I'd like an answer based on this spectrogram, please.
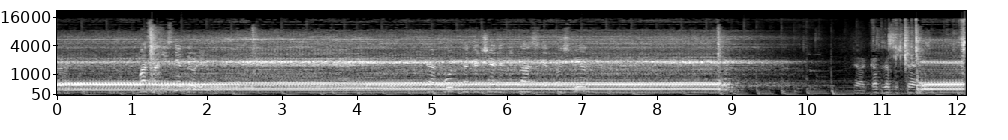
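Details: Copeland DKJ-75 refrigeration compressor test after repair (cylinders sleeved, valve plate and valves, connecting rods, piston rings, crankshaft ground), starts under load: steady even mid-tone hum, no knocking or rattle; no extraneous noise, ready for installation.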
